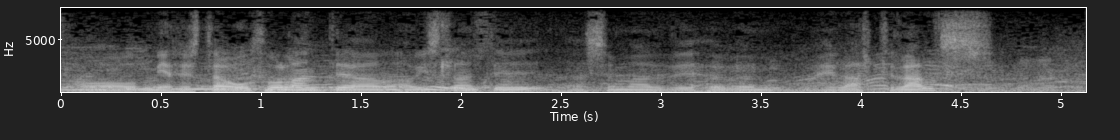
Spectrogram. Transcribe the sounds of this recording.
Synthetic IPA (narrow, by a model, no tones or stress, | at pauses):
ɔɣmjɛɾ̥θɛɾst̪aoːwθowlant̪ɪaðawist̪lant̪ɪθasɛmaðvɪðɦœːvʏm | eːjlalt̪ʰːɪlals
